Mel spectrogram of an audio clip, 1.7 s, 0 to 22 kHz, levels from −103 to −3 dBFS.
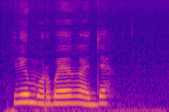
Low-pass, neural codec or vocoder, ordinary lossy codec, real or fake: none; vocoder, 44.1 kHz, 128 mel bands, Pupu-Vocoder; none; fake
